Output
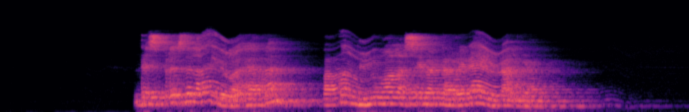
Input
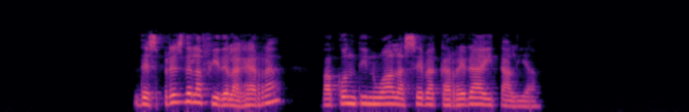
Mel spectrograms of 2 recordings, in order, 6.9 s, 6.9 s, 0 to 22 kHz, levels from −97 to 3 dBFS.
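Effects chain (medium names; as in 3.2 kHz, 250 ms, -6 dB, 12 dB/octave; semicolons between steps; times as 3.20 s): compression, threshold -32 dBFS, peak gain reduction 10 dB; bass shelf 380 Hz -8 dB; level rider gain up to 7 dB; 1.45–2.70 s: fifteen-band graphic EQ 250 Hz -6 dB, 1 kHz +5 dB, 2.5 kHz -10 dB, 6.3 kHz +4 dB; simulated room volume 620 m³, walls mixed, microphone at 2.1 m; warped record 45 rpm, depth 250 cents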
